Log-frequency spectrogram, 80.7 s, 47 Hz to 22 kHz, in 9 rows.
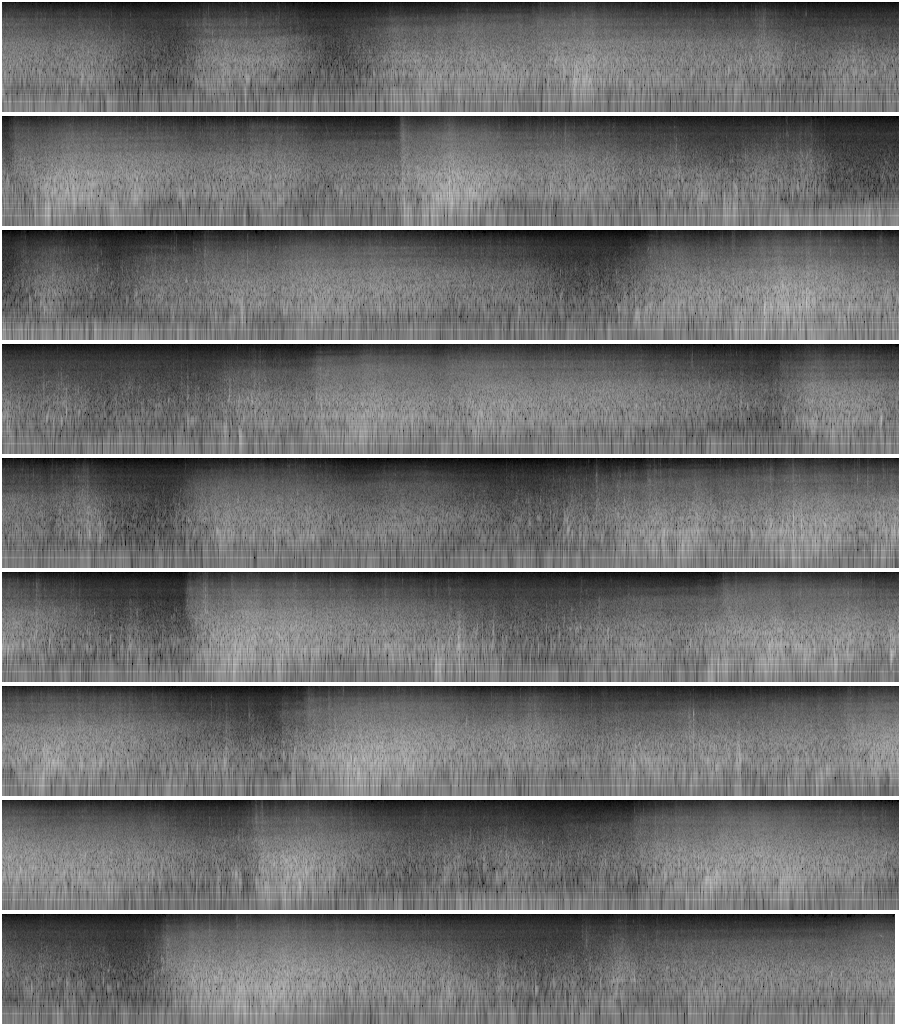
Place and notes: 馬祖港, Nangan Township - At the beach
At the beach, Sound of the waves
Zoom H6 +Rode NT4
福建省, Mainland - Taiwan Border, October 2014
